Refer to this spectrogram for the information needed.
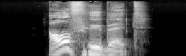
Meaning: second-person plural dependent subjunctive II of aufheben
- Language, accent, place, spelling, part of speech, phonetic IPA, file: German, Germany, Berlin, aufhübet, verb, [ˈaʊ̯fˌhyːbət], De-aufhübet.ogg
